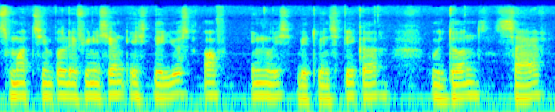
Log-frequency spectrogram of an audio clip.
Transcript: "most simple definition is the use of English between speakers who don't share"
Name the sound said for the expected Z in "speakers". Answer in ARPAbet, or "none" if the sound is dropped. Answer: none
